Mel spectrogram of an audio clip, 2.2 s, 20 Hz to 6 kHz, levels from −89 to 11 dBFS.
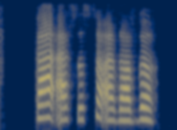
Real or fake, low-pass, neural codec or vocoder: fake; 5.4 kHz; codec, 24 kHz, 0.9 kbps, WavTokenizer, small release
